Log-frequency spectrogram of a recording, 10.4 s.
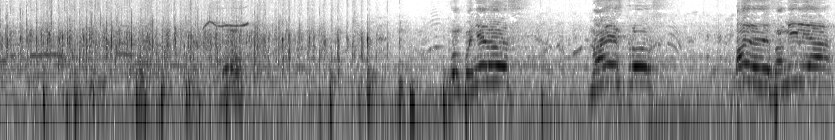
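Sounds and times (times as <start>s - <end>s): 
crowd applause at a teachers' march rally in Chiapa de Corzo, Chiapas: 0.0s - 5.0s
crowd murmuring at a teachers' march rally: 0.0s - 10.4s
speech: 5.7s - 6.5s, 7.4s - 8.3s, 9.2s - 10.4s.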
